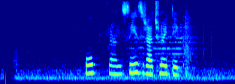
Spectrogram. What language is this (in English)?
Bangla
